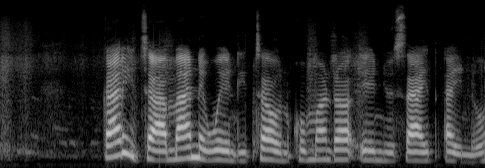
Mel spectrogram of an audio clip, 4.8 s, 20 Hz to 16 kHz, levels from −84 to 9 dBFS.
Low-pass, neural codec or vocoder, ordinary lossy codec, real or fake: 14.4 kHz; none; none; real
